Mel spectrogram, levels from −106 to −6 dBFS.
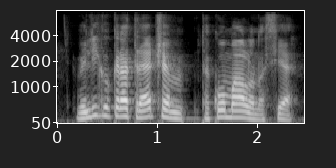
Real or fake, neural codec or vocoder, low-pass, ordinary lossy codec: real; none; 7.2 kHz; none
